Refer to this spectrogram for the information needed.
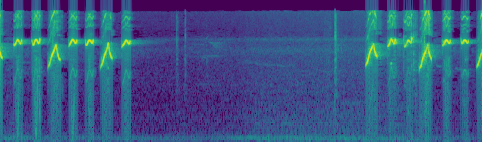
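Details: Glatik batu, the cinereous tit, singing a lure song meant to set a caged bird singing nonstop; rapid ringing whistled phrases repeated in a quick series, a pause of about two seconds, then the same phrases resume.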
